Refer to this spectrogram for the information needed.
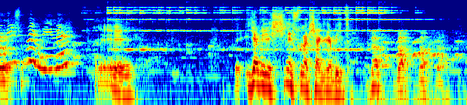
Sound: the doorbell rings

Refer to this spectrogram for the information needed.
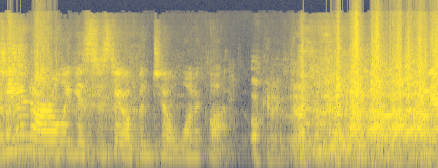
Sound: laughter

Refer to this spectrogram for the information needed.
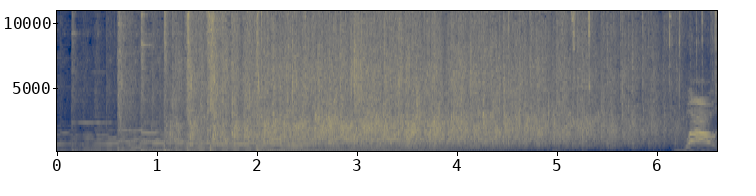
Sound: applause

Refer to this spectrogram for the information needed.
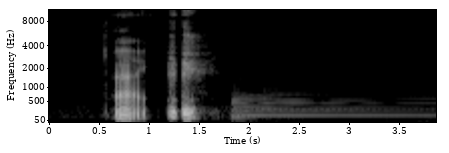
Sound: clears throat; mellow piano music

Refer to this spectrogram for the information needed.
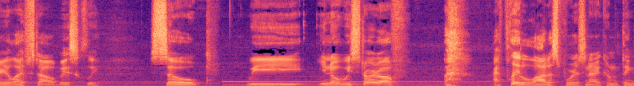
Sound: laughs

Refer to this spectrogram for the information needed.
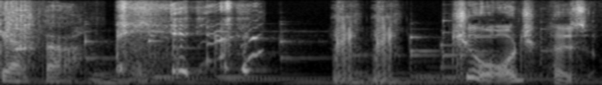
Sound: giggles; snorts

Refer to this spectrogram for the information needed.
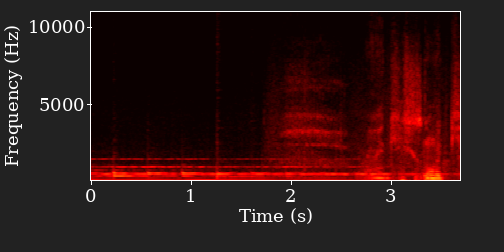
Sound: sighs

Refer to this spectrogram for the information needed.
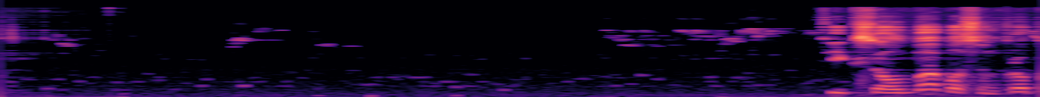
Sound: birds chirping

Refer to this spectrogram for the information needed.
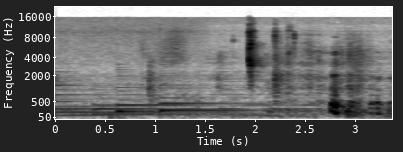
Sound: kissing

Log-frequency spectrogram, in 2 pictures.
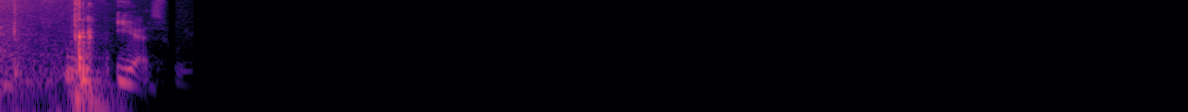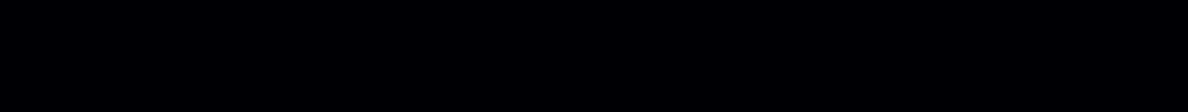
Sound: pause

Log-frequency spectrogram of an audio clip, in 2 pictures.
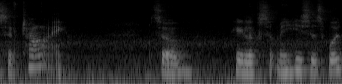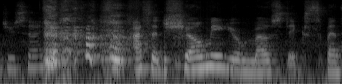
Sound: laughs loudly

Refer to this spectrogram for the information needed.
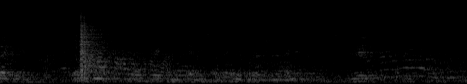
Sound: audience chattering

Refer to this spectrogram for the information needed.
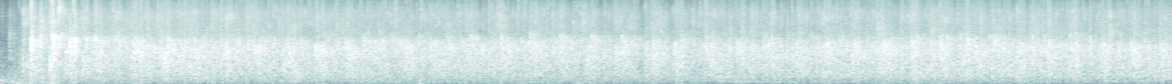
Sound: applause

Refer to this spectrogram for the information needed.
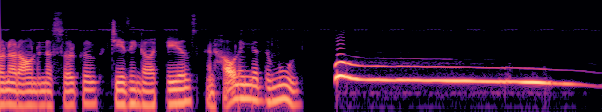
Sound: makes a howling sound

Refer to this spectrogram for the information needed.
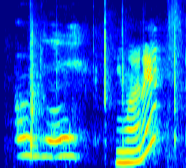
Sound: babbling

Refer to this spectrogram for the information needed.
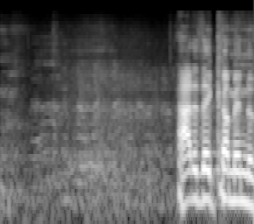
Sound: audience laughing

